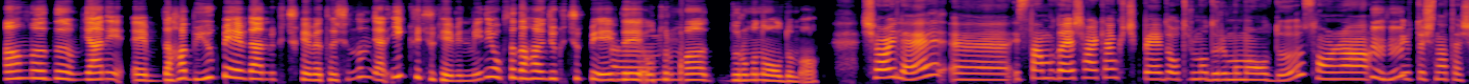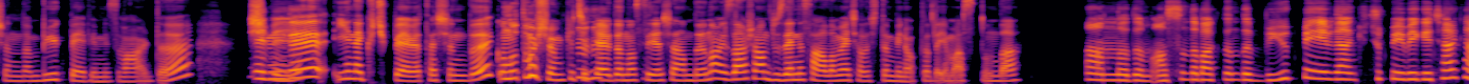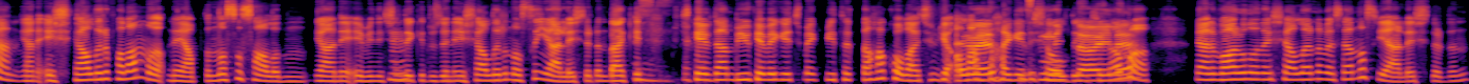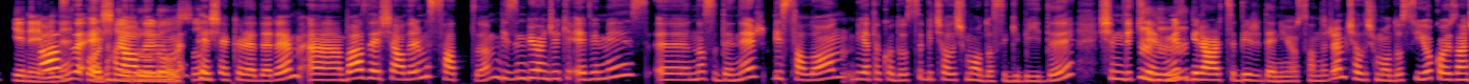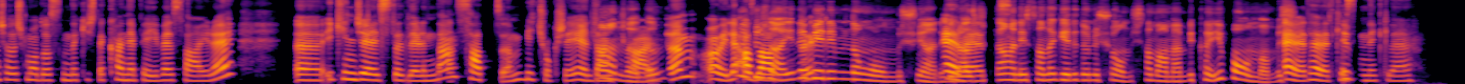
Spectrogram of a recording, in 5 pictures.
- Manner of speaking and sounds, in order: tapping; other background noise; other noise; chuckle; laughing while speaking: "daha"
- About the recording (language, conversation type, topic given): Turkish, podcast, Küçük evlerde düzeni nasıl sağlarsın?
- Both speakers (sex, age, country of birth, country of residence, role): female, 30-34, Turkey, Germany, guest; female, 35-39, Turkey, Spain, host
